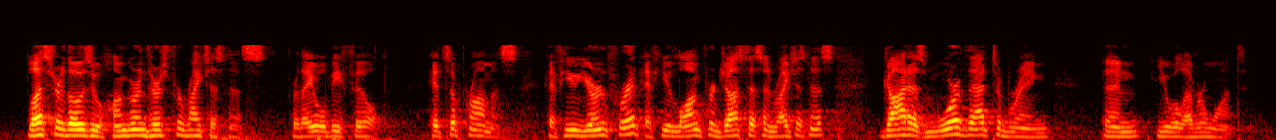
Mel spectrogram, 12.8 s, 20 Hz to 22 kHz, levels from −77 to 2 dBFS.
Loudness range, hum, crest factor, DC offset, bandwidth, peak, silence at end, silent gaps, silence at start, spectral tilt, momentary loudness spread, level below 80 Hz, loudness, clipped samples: 5 LU; none; 22 dB; under 0.1%; 6.2 kHz; -6 dBFS; 0.3 s; none; 0.3 s; -6.5 dB/octave; 15 LU; -54 dBFS; -28 LUFS; under 0.1%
